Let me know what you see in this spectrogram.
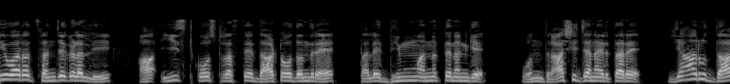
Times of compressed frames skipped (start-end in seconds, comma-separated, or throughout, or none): none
